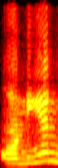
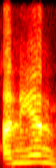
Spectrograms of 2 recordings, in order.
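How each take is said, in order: First: The word starts with an 'oh' vowel. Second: The word starts with an 'uh' vowel. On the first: The speaker calls it wrong. "आप इसको ओनियन नहीं बोलते" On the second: The speaker calls it right. "आप इसको अनियन बोलते हैं"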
